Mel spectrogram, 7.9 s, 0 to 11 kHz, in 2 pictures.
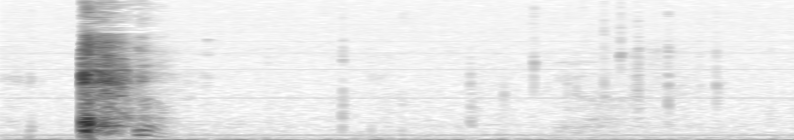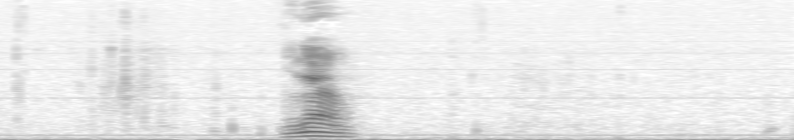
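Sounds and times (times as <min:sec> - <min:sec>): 
person coughing: 0:00.4 - 0:01.0.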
